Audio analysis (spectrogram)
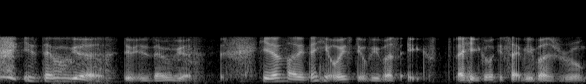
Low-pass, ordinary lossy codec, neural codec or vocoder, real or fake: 3.6 kHz; none; none; real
